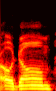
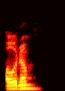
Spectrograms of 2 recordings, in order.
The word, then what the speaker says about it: Odom: Am I pronouncing that right? Odom? – Odom. It gave him a nice fancy twist. I kind of like it. It sounded a little Odom. French. – Yeah, it does sound a little, as I was Odom. Reading it, I go, nobody pronounces it like that. They all say Lamar Odom.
